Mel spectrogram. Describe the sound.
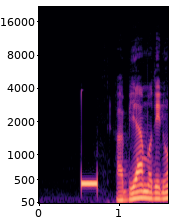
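A telephone busy signal sounds on a lost phone line as one steady, mid-pitched beep, and then a voice starts speaking.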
